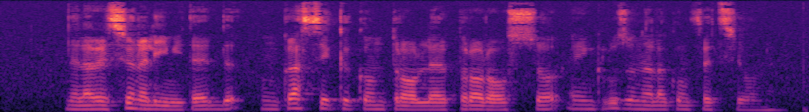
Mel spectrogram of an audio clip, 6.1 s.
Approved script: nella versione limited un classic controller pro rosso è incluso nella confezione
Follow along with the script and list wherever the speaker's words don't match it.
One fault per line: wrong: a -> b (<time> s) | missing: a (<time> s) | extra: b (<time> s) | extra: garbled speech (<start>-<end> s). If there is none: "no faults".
no faults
